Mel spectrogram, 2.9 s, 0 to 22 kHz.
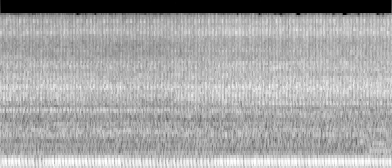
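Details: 2016/2017 Chevy Cruze, direct-injection engine, just fitted with a TurboBay big turbo upgrade, first start: steady, even idle with smooth low hum, no knocks, misses or hissing; excess material burning off, no leaks seen; sounds healthy.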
